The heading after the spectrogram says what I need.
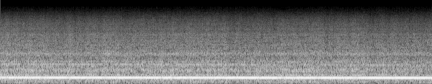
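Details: Mac Pro recorded with the camera inside the case: loud steady airplane-like roar with a constant hum as the fans spin up to full speed; cause unknown.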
